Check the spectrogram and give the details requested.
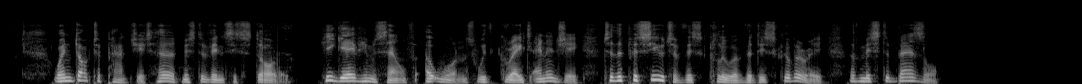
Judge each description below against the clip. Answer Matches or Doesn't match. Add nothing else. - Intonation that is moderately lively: Doesn't match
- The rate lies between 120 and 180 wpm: Matches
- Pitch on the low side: Matches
